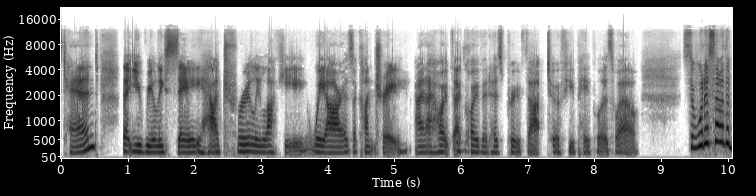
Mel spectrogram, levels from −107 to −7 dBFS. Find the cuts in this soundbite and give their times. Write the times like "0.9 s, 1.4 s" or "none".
none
